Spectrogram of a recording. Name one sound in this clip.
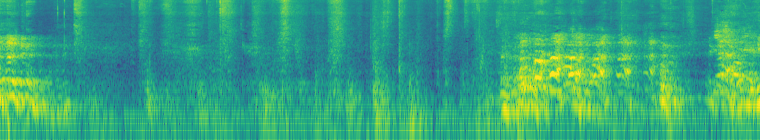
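Bare feet shuffle and thump on a mat.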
